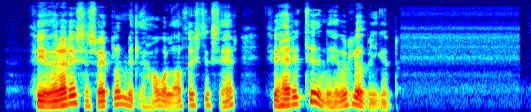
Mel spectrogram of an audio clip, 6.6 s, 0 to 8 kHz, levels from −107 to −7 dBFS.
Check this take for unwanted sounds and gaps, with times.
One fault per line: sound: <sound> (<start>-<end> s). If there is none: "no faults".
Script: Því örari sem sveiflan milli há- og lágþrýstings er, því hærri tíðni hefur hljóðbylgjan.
no faults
